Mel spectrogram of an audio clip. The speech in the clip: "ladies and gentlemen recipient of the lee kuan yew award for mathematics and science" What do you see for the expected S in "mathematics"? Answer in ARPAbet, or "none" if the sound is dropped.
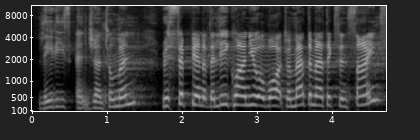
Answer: S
